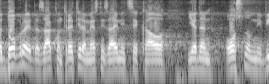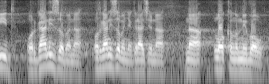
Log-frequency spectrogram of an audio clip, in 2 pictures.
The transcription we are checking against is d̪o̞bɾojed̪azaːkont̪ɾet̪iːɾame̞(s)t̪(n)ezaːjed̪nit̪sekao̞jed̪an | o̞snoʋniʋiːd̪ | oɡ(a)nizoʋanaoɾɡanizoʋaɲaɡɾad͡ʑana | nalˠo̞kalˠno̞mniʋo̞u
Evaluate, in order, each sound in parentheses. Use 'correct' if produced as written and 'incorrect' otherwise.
correct, correct, correct

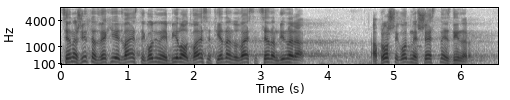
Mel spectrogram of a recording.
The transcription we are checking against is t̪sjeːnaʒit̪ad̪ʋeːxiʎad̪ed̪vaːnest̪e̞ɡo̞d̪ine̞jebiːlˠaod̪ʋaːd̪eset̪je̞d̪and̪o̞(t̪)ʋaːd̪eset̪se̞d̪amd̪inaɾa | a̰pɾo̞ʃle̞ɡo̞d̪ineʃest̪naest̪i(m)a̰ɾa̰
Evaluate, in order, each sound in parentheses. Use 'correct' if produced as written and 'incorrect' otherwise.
incorrect: d̪, incorrect: n

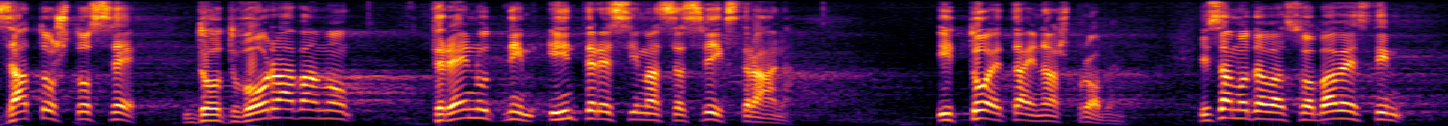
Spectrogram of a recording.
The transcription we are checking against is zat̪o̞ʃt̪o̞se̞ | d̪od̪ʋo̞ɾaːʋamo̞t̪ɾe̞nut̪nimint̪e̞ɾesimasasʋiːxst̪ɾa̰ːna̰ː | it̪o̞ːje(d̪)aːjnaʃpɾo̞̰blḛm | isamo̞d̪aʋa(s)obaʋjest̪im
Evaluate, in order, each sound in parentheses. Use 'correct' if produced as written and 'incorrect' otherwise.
incorrect: t̪, correct

